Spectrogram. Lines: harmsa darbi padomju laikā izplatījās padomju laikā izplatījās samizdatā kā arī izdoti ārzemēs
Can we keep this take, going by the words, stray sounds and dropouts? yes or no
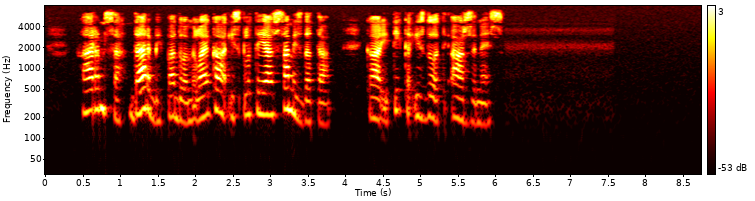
no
